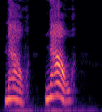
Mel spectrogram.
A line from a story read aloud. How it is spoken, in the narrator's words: Her heart cried out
